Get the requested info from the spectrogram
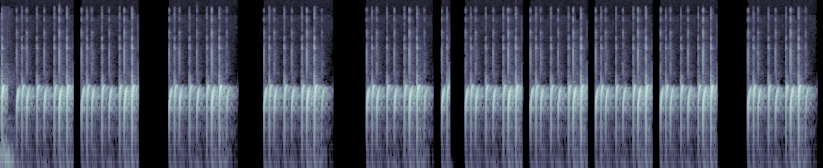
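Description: Electronic sound track of an animated logo sequence: quick repeated pulses of a mid-pitched tone in bursts about a second long, each burst followed by a short silence.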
